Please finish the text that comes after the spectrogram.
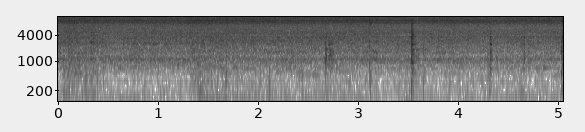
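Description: Chopped pork frying in a pan to render its fat gives off a steady, even sizzle throughout, with a few soft stirring clicks and scrapes, close by and with no voices.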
